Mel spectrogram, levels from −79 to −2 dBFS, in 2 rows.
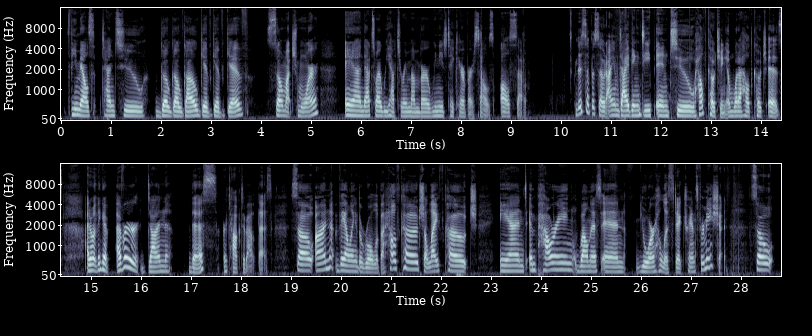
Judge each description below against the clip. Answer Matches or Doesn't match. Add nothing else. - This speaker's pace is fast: Doesn't match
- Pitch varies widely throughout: Doesn't match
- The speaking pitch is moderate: Matches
